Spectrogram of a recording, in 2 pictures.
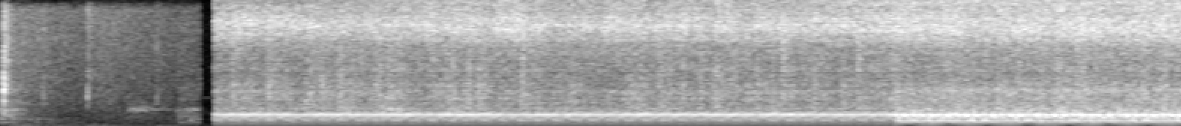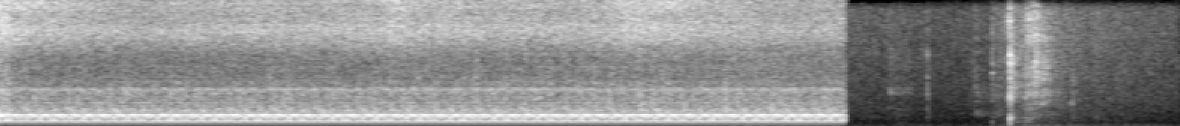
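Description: Small airbrush compressor running with a steady hum. It starts abruptly about a second and a half in, gets louder about six seconds in, and cuts off suddenly near the end, followed by a single click.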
